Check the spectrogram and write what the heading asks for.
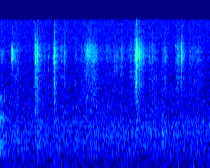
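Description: Faint, scattered light ticks and brushing sounds of fingertips tapping and handling the case of a Looking Glass Portrait holographic display around its capacitive touch buttons.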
